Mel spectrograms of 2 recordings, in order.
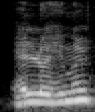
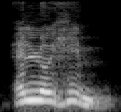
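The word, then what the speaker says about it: אלהים: 비레 이거 빼면 예레 엘로힘 이것도 그 다음에 힘 그런 감각이 없어요. 그러니까 미국에 많이 사는 사람은 엘로힘 그렇게 이제 발음하잖아요. 엘로힘 안에 엘로힘 우린 그게 돼요. 근데 엘로힘 혀가 꼬부라져요. 술 먹은 사람처럼.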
